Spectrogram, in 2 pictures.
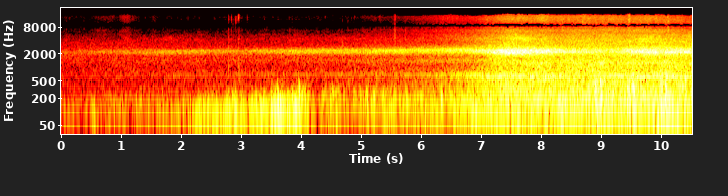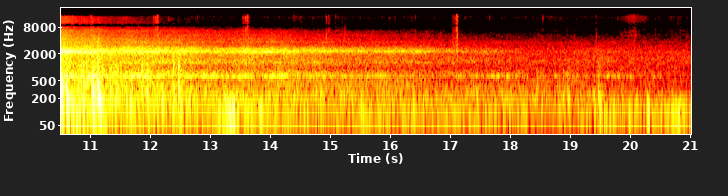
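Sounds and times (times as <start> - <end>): train passing with high whine: 0.0 - 21.0
train wheels clacking: 4.1 - 20.6.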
